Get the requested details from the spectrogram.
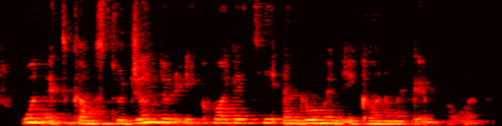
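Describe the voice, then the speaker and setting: A woman's voice carries audible room echo and shows ordinary pitch variation. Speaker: NGO program manager. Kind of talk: panel presentation. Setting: video call.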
